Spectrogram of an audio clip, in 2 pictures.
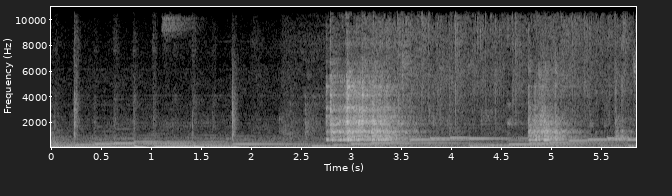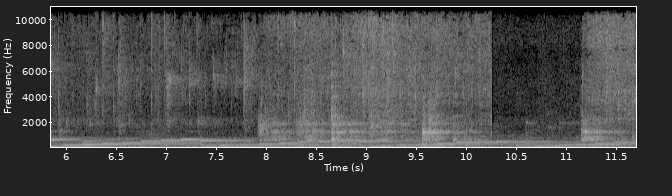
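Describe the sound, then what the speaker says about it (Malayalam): Ghee heats in a pan for chicken majboos with a steady sizzle and light stirring, a few louder bursts of frying as raisins go in, continuous and close with no talk. "കുറച്ച് അര സ്പൂൺ നെയ്യ് നമുക്ക് ഇതിലേക്ക് ഒഴിച്ച് കൊടുത്തിട്ട് ഒന്ന് ചൂടാക്കാം."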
